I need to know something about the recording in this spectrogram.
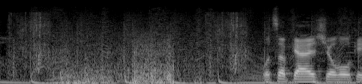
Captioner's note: thunder crackling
